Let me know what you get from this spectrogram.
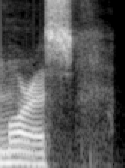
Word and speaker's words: Maurice: A early version of a sequel to Amazing Maurice, or Amazing Morris, where, you know, he's using the UK pronunciation, where he was a ship's cat.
